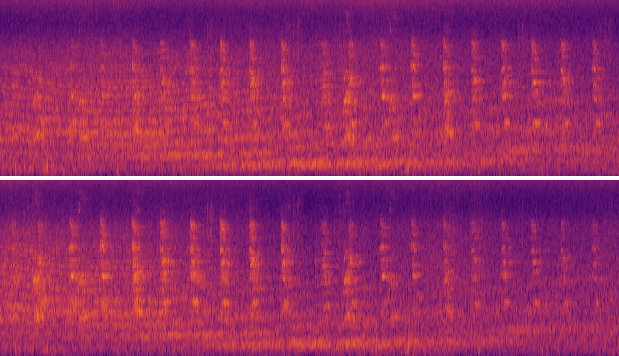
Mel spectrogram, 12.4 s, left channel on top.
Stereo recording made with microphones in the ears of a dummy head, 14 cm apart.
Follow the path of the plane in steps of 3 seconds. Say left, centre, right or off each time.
centre, left, left, left.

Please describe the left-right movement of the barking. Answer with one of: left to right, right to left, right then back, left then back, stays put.
right to left.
